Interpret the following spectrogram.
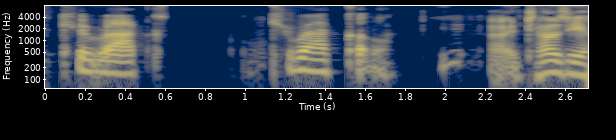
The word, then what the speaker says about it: Curaçao: It's Curaçao. It tells you how much I drink it. Well, I can't even pronounce it.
